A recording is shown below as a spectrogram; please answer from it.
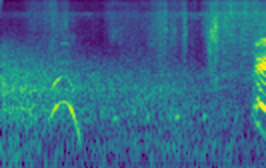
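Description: The tail of a black-powder blunderbuss shot echoing and dying away over the first half-second, followed by a short vocal exclamation; a man starts talking at the very end.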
